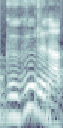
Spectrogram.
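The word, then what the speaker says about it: GGRNA: これあのググルナと読みます。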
